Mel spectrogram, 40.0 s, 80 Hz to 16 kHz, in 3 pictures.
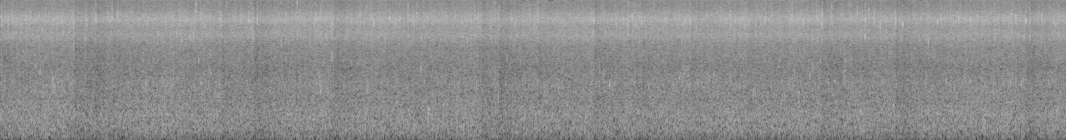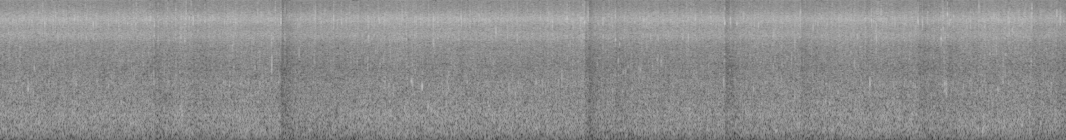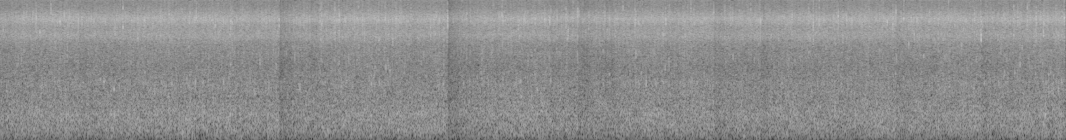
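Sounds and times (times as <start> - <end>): river water rushing over stones: 0.0 - 39.9.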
